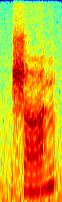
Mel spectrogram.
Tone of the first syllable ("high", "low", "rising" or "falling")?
rising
